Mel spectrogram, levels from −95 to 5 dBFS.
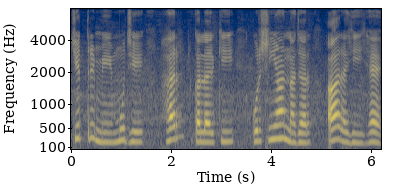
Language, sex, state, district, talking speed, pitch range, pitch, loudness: Hindi, female, Madhya Pradesh, Katni, 115 wpm, 205-255 Hz, 215 Hz, -20 LUFS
